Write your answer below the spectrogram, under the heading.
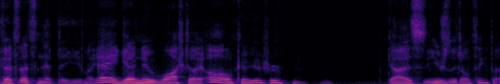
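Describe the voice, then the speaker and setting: A man talks at a very fast pace in a fairly high pitch, his dark, mellow tone carrying lively intonation and big swings in loudness. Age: 20s. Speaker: guest, military contractor. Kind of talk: casual chat.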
